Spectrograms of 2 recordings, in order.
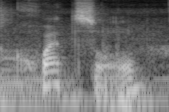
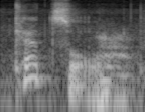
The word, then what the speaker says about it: Quetzal: And it's actually accepted by the scientific community that the British pronunciation is Quetzal, and the American pronunciation is Quetzal. And that's actually legit. So those are both completely right.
